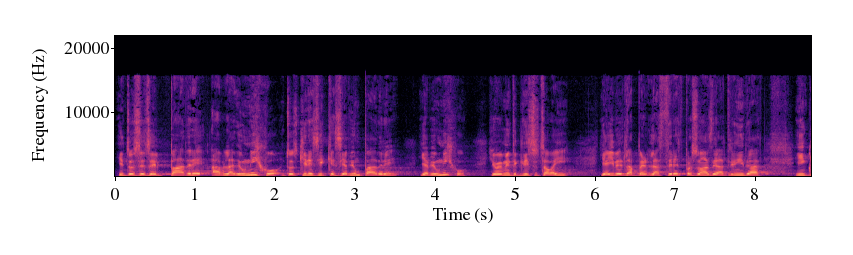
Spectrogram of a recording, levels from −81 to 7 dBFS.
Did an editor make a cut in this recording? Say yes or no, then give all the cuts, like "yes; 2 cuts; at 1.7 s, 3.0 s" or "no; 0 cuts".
no; 0 cuts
